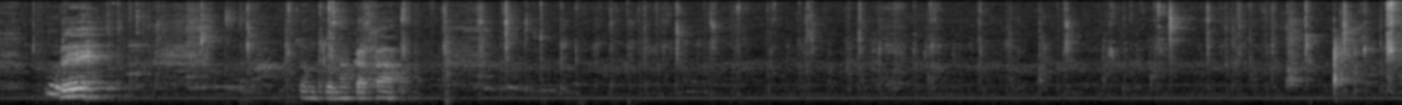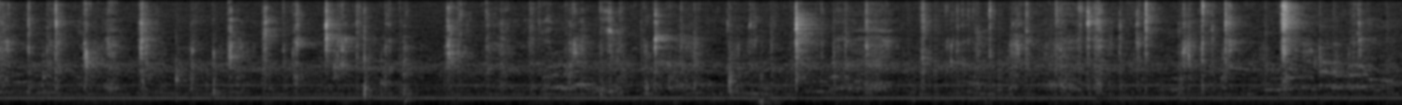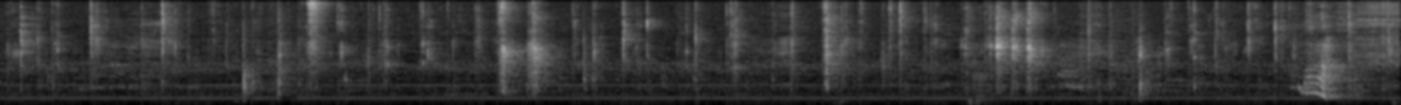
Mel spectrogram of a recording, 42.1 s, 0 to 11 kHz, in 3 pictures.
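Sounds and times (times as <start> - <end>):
steady low hum: 0.0 - 42.0
wet chewing smacks and clicks: 1.1 - 42.0.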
